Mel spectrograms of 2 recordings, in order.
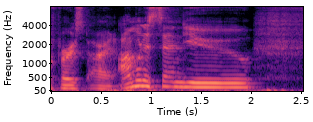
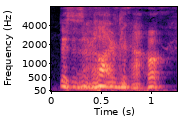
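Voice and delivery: louder, higher echo; emphatic echo; 3 semitones higher, 9 dB louder than usual. Real, not acted. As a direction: shout it back in agreement. Echoed louder, laughing.

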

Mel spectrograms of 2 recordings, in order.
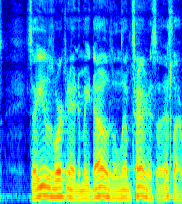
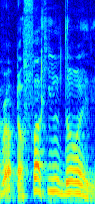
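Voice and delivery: disbelief; 7 semitones higher, 3 dB quieter than usual. Retold or imitated. Incredulous reaction to friend's firing.

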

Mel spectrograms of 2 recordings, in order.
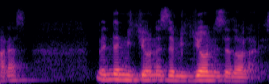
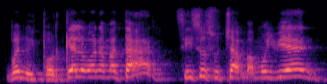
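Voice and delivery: raised voice; 8 semitones higher, 8 dB louder than usual. Real, not acted. Preacher raising the question.

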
